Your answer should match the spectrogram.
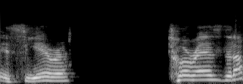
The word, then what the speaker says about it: Sierra Torres: So tonight we have a special guest, and her name is Sierra Torres. Did I pronounce that correctly?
